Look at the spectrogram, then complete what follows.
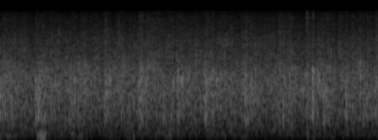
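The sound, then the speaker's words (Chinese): An audience applauds once more to encourage a group, steady for a few seconds, a dense wash of many hands clapping at once, bright and fairly loud throughout, with no voices on top. “我们再一次鼓励他们一下。”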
